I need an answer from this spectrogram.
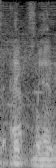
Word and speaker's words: Pikmin: It's Pikmin. Yeah, brutality. Pikmin. Okay. But yeah, okay, so what games? Strategy guides for Luigi Mansion, Wave Race, Rogue Leader, and Pikmin.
